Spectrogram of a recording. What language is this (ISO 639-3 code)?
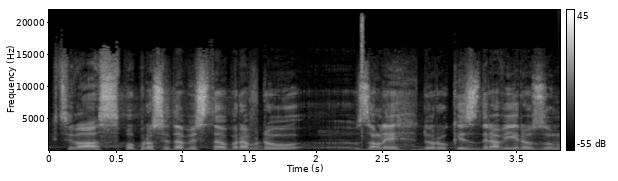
ces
